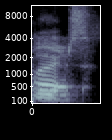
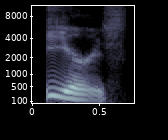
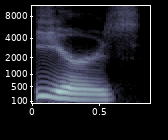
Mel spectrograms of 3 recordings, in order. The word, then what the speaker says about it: years: years rather there that's that's a very common mistake they don't say years they say ears so you have to you have to tell them to pronounce the Y very well okay Years Years there you go okay rather bastante would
